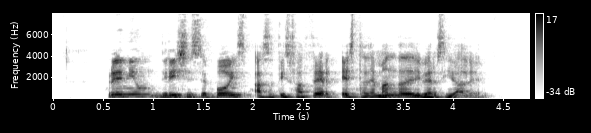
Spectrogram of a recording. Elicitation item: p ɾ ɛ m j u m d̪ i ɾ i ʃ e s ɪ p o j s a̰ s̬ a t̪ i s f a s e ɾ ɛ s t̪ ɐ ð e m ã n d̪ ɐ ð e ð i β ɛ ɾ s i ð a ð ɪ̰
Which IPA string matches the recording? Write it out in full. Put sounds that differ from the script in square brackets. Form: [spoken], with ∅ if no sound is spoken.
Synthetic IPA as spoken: p ɾ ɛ m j u m d̪ i ɾ i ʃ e s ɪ p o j s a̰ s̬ a t̪ i s f a [θ] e ɾ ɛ s t̪ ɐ ð e m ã n d̪ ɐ ð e ð i β [e] ɾ s i ð a ð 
